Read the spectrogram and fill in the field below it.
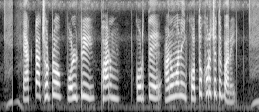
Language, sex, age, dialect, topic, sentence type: Bengali, male, <18, Jharkhandi, agriculture, question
